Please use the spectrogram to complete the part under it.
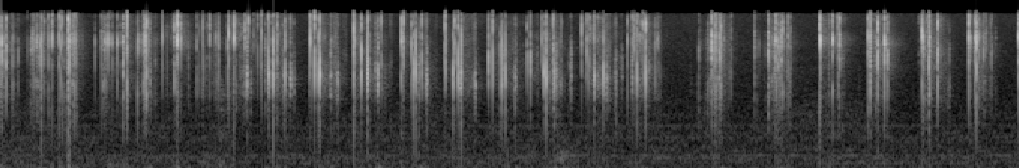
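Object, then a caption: Acrylic fingernails. Long black-and-white patterned acrylic nails tap and click against each other and against hard plastic nail tips above a microphone. The result is a rapid, uneven run of sharp, dry, high-pitched clicks with no ring and only a faint low background.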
